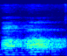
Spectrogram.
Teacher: आ सबसे अंदर कंठ से उच्चरित होता है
